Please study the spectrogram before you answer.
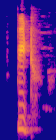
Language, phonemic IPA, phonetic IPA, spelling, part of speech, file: Marathi, /piʈʰ/, [piːʈʰ], पीठ, noun, LL-Q1571 (mar)-पीठ.wav
- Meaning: 1. flour 2. meal, except that of wheat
